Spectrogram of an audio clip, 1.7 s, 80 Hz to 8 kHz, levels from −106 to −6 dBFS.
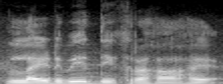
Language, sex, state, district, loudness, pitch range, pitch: Hindi, male, Telangana, Hyderabad, -16 LUFS, 135-155 Hz, 145 Hz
